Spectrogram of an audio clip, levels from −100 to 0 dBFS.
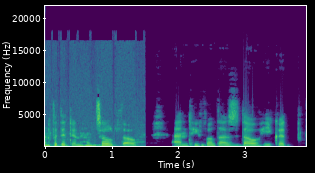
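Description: From the start to 1.5 s the speech turns grainy, with distortion that tracks the sound and roughly 20 dB below it, likely low bit depth without dither, consistent with 6-bit truncation. Unlike dithered noise, it is no steady hiss and vanishes in silence.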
